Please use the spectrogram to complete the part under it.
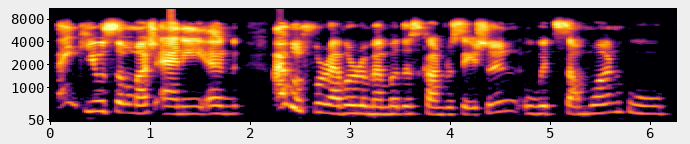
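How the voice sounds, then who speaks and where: A woman speaking as a podcast guest in a casual interview, earnest and quick to laugh. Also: mid-range voice, highs cut off.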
